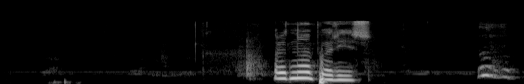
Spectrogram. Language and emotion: Russian, sad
